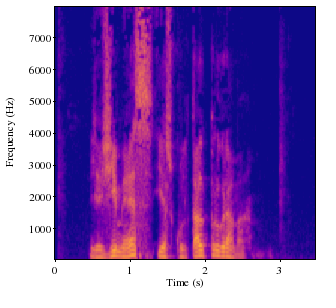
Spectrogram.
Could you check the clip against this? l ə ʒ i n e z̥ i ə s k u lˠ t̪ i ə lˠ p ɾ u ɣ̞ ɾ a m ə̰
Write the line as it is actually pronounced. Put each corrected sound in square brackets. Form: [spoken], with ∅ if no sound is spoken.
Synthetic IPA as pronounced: [ʎ] ə ʒ i [m] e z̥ i ə s k u lˠ t̪ [a] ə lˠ p ɾ u ɣ̞ ɾ a m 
